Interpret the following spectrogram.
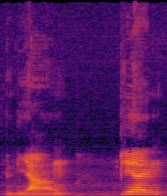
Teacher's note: liang is third tone, falling and then rising, and then bian is first tone.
